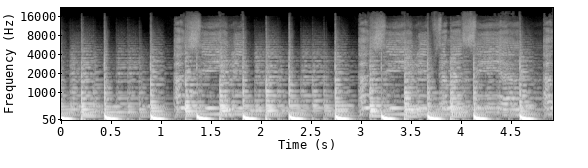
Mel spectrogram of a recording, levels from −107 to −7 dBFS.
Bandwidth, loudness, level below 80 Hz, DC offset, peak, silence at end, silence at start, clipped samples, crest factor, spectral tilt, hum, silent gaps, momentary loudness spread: 13.5 kHz; -15 LUFS; -14 dBFS; under 0.1%; 0 dBFS; 0 s; 0 s; under 0.1%; 12 dB; -6.5 dB/octave; none; none; 3 LU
